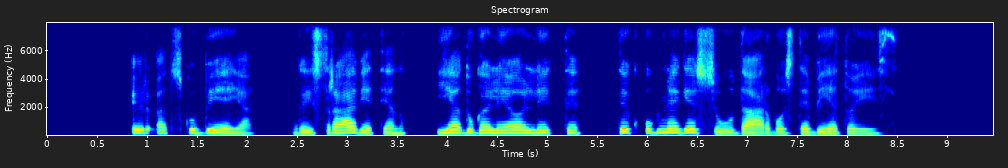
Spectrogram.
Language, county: Lithuanian, Alytus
